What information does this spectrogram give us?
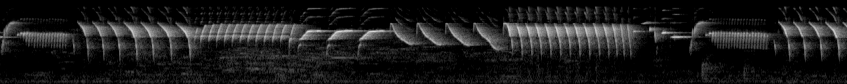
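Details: Singing Spanish Timbrado canary, recorded for training other canaries: rapid series of falling whistles, rolling metallic trills and sustained tremolo notes in quick succession, each tour repeated several times.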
